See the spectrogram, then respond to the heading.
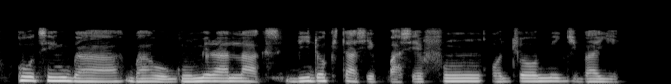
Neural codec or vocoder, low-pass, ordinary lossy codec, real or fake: none; 5.4 kHz; none; real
